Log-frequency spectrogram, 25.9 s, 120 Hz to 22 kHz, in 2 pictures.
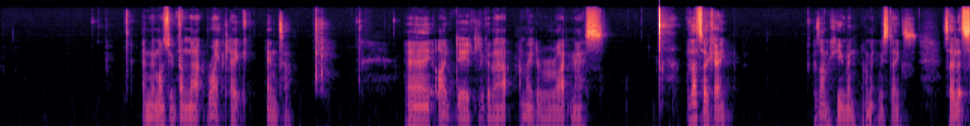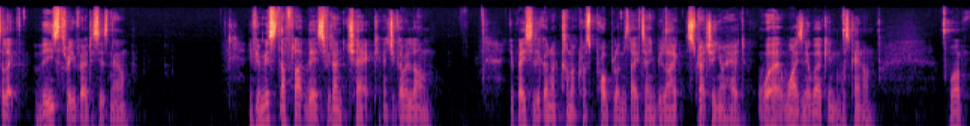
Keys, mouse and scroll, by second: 1.2 click, 2.8 right click, 4.2 Return, 4.7 click, 5.3 scroll up 1, 5.9-6.2 scroll up 1, 6.4 scroll up 1, 6.9-7.6 scroll down 2, 8.3 scroll up 1, 10.8 click, 12.0-12.5 scroll down 1, 12.8-13.2 scroll up 1, 14.0 scroll down 1, 15.1-15.5 scroll down 1, 16.0-16.4 scroll down 1, 16.6 click, 16.9-17.4 scroll up 1, 18.5 scroll up 1, 20.1-20.5 scroll down 1, 21.4-21.8 scroll down 1, 22.0 shift+middle click, 24.3 shift+middle click, 24.8-25.7 scroll up 3, 25.7 shift+middle click.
